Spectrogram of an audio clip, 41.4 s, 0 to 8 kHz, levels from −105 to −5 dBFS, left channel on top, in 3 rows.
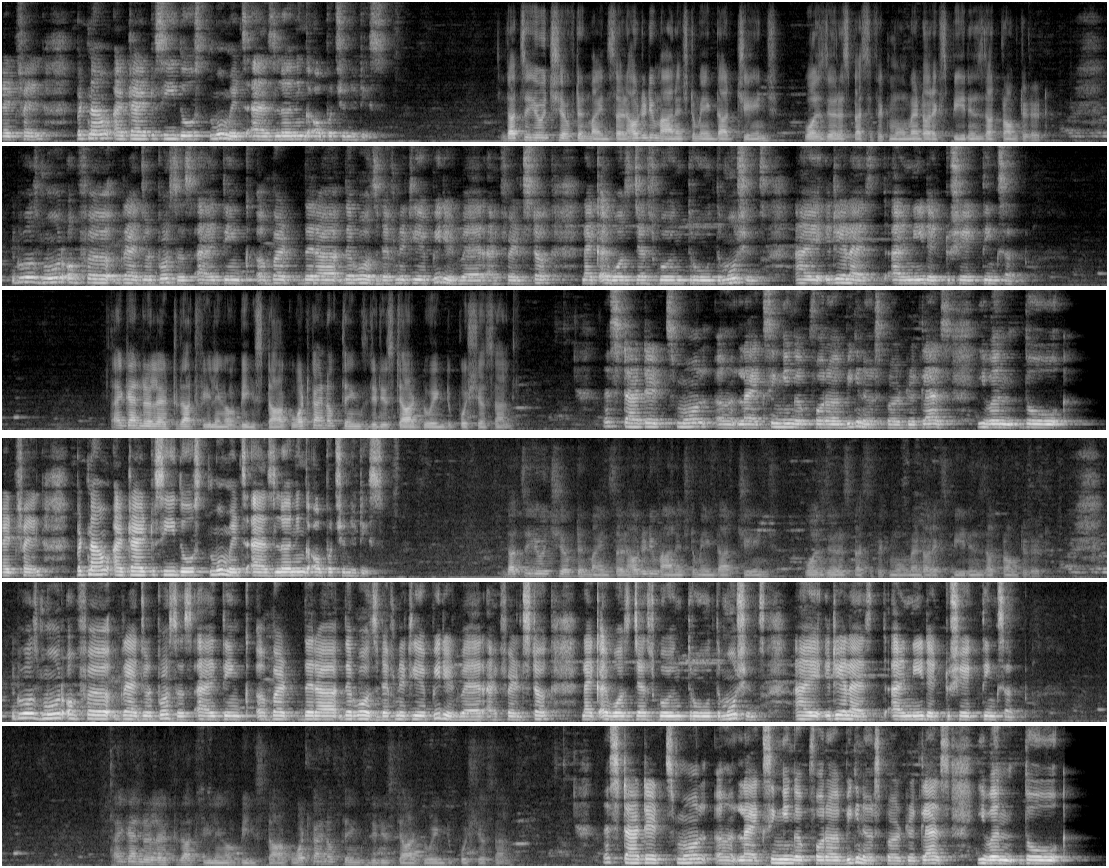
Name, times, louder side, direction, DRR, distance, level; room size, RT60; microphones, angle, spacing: voice 1, 0.0-4.7 13.8-26.5 34.1-34.2 35.1-40.9, right 5 dB, 75° right, 12 dB, 0.4 m, -25 dB
voice 2, 6.2-9.7 10.0-13.0 29.0-34.0, left 5 dB, 85° left, 11 dB, 0.4 m, -37 dB
6.6 x 3.1 x 5.1 m, 0.69 s
head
